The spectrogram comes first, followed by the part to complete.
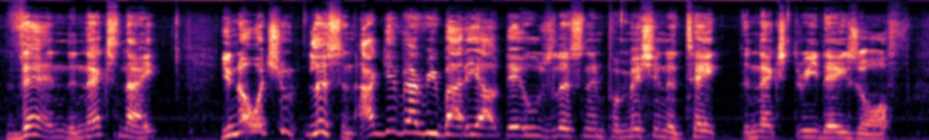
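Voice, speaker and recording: A man from Guyana, a guest artist talking casually in a radio interview, laid-back and quick to laugh. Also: sits high, expressive, sharp tone. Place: radio studio.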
